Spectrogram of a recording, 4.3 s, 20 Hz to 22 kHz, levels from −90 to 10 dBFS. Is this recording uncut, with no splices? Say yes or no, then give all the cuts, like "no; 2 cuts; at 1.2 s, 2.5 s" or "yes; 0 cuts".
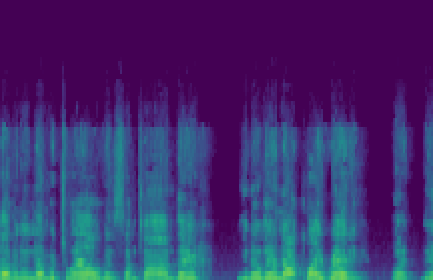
yes; 0 cuts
